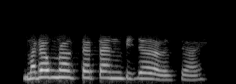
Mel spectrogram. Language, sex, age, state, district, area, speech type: Manipuri, female, 18-30, Manipur, Kangpokpi, urban, conversation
